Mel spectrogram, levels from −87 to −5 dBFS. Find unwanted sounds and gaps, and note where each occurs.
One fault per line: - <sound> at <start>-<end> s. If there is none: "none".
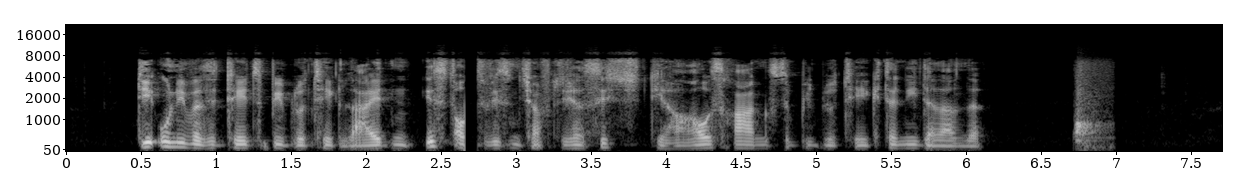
- dropout at 2.7-2.7 s
- whoosh at 6.7-7.0 s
